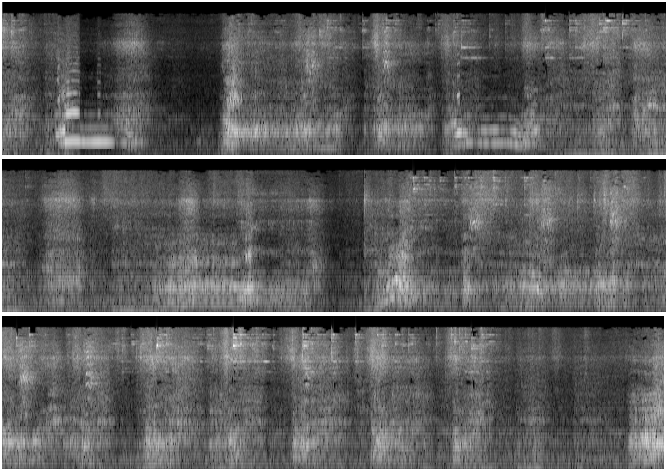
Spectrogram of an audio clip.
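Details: A Greyhound named Fox and a German Shorthaired Pointer named Miles, both three years old, in a tug-of-war marathon. Continuous rasping growls are broken by a few higher, tonal whine-like cries near the start.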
